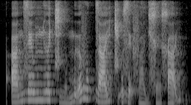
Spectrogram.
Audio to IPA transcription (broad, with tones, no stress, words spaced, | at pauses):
ʔa˨˦n ze˧wɲɨ˧ə̯ t͡ɕi̤˨˩ə̯ mɨ̰˧˥ə̯vu˦˥k̚zaː˨˦j t͡ɕṵ˧˥zḛ˧˨fa̤˨˩jxɛ̤˨˩ xa̰˧˨jʔ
